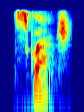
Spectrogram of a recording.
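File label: "scratch", British English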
